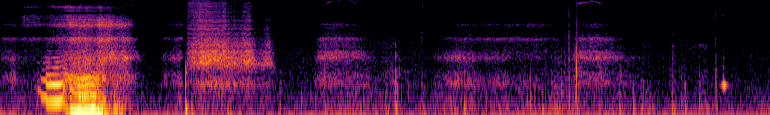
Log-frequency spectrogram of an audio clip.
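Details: One loud, rumbling snore on the in-breath during sleep, then quieter breathing and soft rattling; ordinary snoring.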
